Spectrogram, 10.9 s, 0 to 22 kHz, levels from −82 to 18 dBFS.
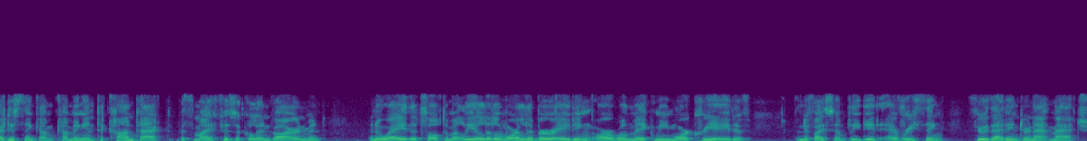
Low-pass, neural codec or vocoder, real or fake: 7.2 kHz; none; real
